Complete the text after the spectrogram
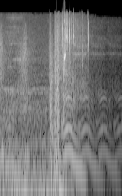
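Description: A man lands on sand with a heavy thud.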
